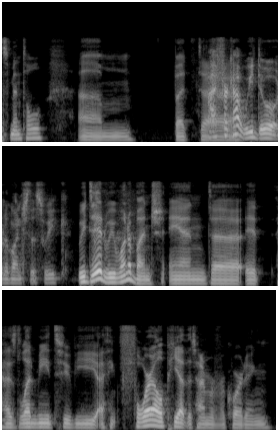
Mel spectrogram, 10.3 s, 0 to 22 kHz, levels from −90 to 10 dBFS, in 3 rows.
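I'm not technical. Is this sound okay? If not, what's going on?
Yes, it's fine; there's nothing wrong to hear.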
